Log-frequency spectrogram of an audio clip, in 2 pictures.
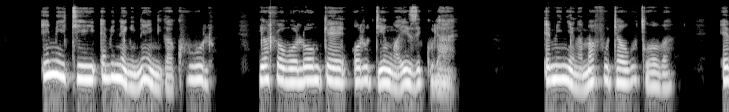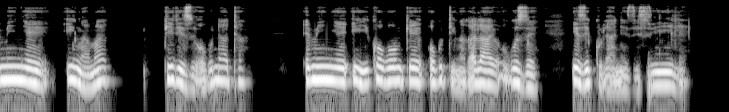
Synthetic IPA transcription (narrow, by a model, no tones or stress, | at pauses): imitʰiemineŋineŋiɣakʰulu | jɔɬɔβɔlɔŋkʼɛolud̥ʱiŋwajiziɡ̥ʱula̰nɛ | emiɲɛŋamafutʰaoɣuɡ͡ǀʱɔβa | emiɲɛ | iŋama | pʰilizḭo̰ɣunaːtʰa | emiɲɛʔijikʰɔɣɔŋkʼɛoɣud̥ʱḭŋa̰ɣa̰lajɔṵɣuzɛ | iziɡ̥ʱula̰nɛzisiːlɛ̰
